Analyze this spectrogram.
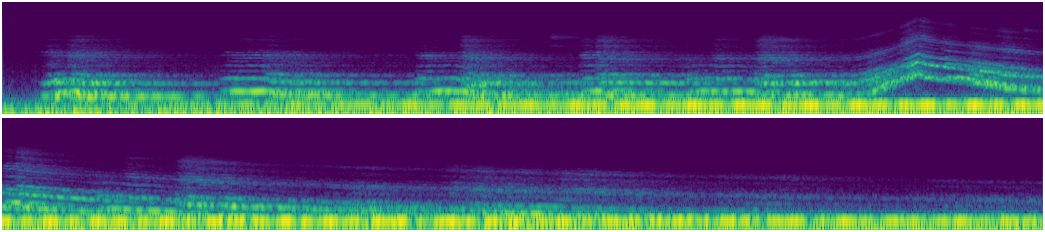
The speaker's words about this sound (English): You hear the sounds of stumbling footsteps and a strange, familiar humming.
